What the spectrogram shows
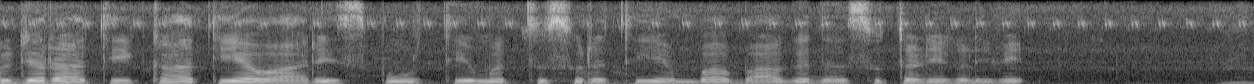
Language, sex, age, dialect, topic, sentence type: Kannada, female, 18-24, Mysore Kannada, agriculture, statement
